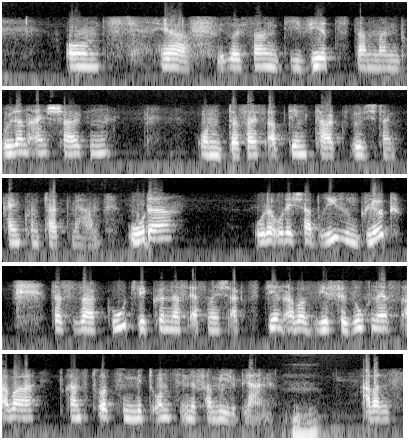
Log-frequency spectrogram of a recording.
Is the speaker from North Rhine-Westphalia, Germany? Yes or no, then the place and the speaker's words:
yes; Duisburg, North Rhine-Westphalia, Germany; ich komme aus Duisburg und meistens fahre ich dann weiter weg.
